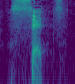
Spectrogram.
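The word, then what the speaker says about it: cette: feminine and singular you will need to use set c t set this is used to indicate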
